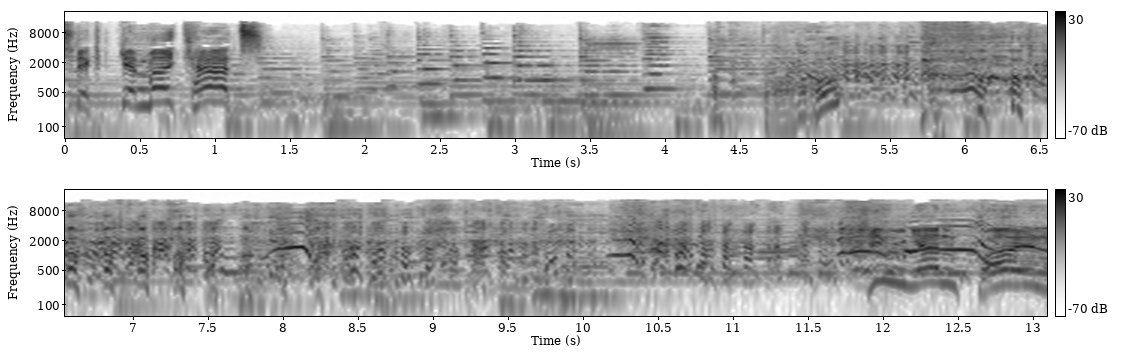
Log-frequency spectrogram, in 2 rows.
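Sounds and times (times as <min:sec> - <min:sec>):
background music: 0:00.0 - 0:13.0
people laughing: 0:04.3 - 0:13.0.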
